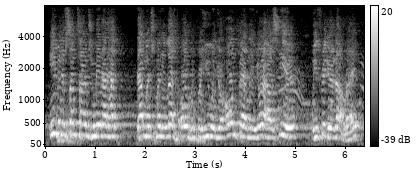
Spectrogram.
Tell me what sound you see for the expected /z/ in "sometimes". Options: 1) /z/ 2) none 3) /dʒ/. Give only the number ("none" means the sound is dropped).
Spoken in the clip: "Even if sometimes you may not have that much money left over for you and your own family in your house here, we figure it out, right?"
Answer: 1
